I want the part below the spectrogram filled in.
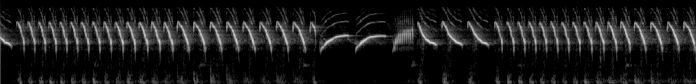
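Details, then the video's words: Canary singing a long rolling song, recorded 21 April 2022 and used to prompt other canaries to sing: fast runs of sharply descending whistled notes, a brief pause of rising slurred notes, then the rapid descending series resumes, with faint low clicks. "pancing burung kenari jadi ikut bunyi GACOR Ngerol Panjang"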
